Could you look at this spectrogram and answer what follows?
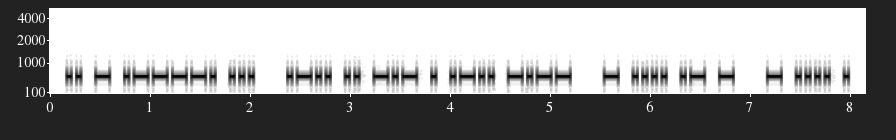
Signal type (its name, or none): Morse code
